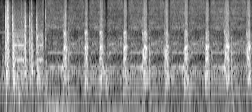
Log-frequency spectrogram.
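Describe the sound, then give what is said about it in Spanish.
A printer running a contract document through, with quick mechanical clicks at first, then a steady, monotonous series of evenly spaced strokes and whirs repeating about every half second over a faint hiss. “yo creo que ese sonido de la impresora puesta en marcha, ese sonido repetitivo, aburrido y tal cual”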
